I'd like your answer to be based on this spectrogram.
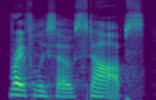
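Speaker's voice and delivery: usual speaking voice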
